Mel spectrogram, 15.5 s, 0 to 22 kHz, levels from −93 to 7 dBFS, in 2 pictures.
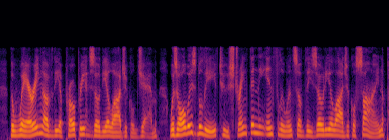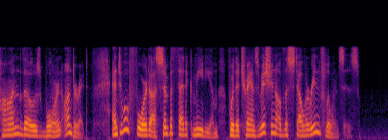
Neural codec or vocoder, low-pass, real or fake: codec, 16 kHz in and 24 kHz out, 0.6 kbps, FocalCodec, streaming, 2048 codes; 5.4 kHz; fake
